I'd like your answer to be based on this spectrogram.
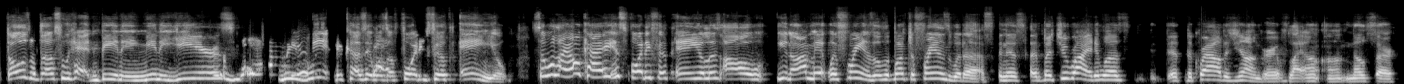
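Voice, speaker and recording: A woman's voice: fairly high pitch, expressive, brisk. A woman in her fifties chatting casually in a group, rambling and restarting her sentences as she tells stories. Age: 50s. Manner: rambling, restarts often, quotes herself.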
